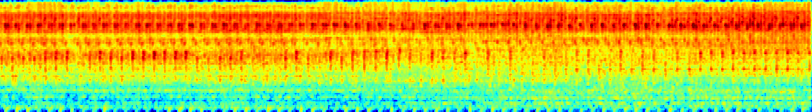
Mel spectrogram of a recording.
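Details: Commuter Honda Cub at warm idle: quiet just after start, then a light, quick ticking about three per second over the exhaust beat once warm, fading when revs rise slightly; valve train tick, owner tries tappet adjustment, cause unconfirmed.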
